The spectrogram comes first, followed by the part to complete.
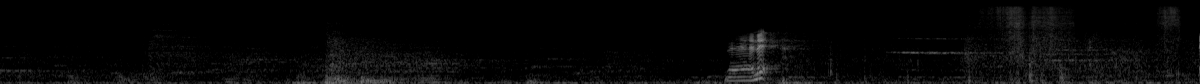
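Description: Faint rustling of a cotton karate uniform as a seated person holds a stretch and then shifts position on tatami mats, with a short vocal sound rising in pitch about seven and a half seconds in.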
